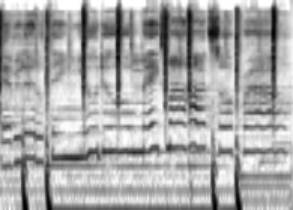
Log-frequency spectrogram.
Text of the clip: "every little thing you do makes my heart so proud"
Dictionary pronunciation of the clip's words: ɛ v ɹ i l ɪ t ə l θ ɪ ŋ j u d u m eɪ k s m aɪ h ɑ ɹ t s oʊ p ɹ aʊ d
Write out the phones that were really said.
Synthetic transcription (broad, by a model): ɛ v ɹ i l ɪ t l θ ɪ ŋ j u d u m eɪ k s m aɪ h ɑ ɹ t s oʊ p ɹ aʊ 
